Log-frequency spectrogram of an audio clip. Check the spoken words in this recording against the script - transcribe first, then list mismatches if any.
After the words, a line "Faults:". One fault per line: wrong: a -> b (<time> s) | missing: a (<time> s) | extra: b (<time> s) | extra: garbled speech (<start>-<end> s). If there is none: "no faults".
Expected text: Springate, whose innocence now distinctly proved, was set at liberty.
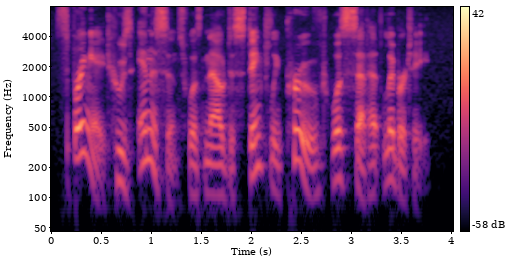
Springate, whose innocence was now distinctly proved, was set at liberty.
Faults:
extra: was (1.4 s)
